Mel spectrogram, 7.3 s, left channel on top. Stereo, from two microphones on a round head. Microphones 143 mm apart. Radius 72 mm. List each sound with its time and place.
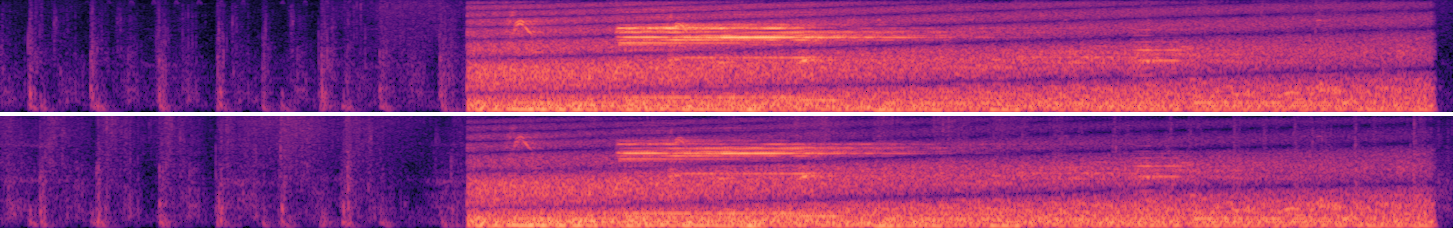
2.3 s a car horn: 45° left (ahead or behind); by 7.2 s 85° left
